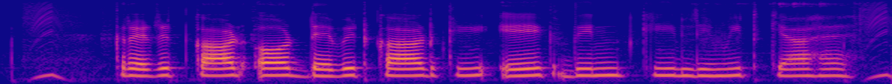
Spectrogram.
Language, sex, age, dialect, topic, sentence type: Hindi, female, 31-35, Garhwali, banking, question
